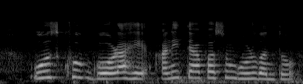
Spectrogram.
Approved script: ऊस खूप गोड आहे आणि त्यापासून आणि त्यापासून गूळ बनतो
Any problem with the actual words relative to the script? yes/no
yes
